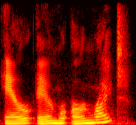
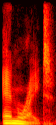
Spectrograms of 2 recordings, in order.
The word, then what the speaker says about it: Ehrenreich: And this specifically, this video is of Ryan Ehrenreich. I'm going to say his name right. Ryan Enright, I believe.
